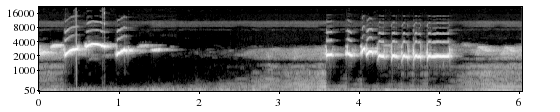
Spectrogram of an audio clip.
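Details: Orange-headed thrush singing, used as a lure to make a bird respond and sing fully: clear looping whistled notes, a pause, then a fast run of sweet, slightly descending whistled trills.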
